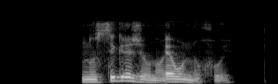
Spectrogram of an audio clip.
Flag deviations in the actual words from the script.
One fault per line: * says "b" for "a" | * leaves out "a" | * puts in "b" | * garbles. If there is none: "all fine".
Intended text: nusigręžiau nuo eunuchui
all fine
